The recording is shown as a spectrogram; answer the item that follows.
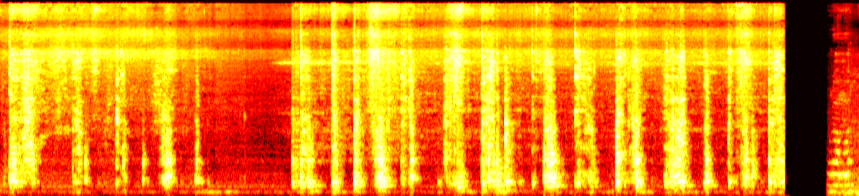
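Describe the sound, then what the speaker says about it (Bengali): Noodles with shrimp being stir-fried in a pan, with repeated scraping and stirring strokes of a utensil against the pan over a soft sizzle, fairly close and with no talk. "দিয়ে দিলাম নুডলস।"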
